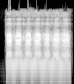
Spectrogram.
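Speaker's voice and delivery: hearty read-out laugh, ha ha ha; bursting into shared laughter; group laughter. A narrator's reading. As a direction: laugh it out together in a run of ha's. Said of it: "Several people laughed out at the same time".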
